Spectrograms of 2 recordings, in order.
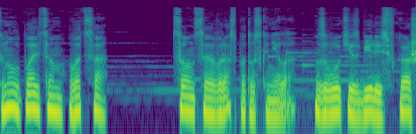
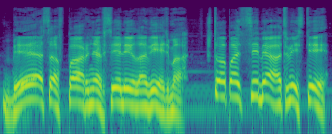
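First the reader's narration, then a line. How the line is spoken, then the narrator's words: Shout. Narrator (Russian): выкрикнул другой голос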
